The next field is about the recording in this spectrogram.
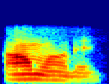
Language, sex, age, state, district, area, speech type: Sanskrit, male, 18-30, Telangana, Hyderabad, urban, conversation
